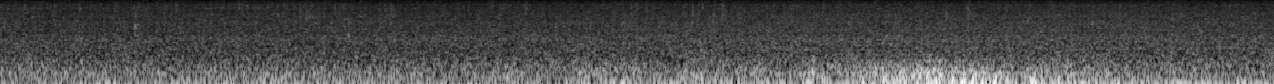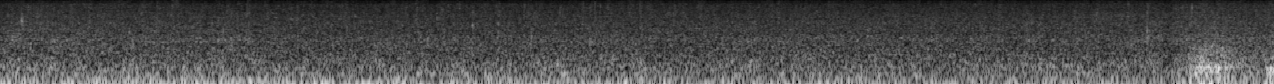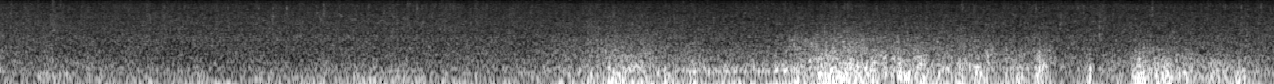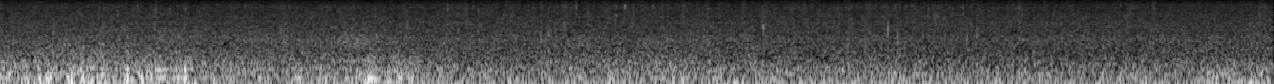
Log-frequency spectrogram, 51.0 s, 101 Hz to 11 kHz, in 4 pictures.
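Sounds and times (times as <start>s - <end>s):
steady rain falling: 0.0s - 50.9s
thunder rumbling: 24.6s - 27.6s, 30.0s - 43.3s.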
